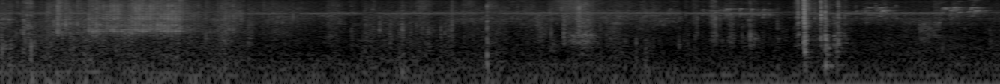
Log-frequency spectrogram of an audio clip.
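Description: Hands pressing and working compost-and-potting-soil mix around seedlings in a plastic tub: soft scattered rustles, with a small knock about eight seconds in. Under it runs a steady background hiss with a faint high tone.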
